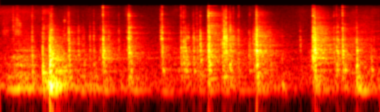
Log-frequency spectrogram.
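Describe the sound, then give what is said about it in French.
Rummaging through papers in the first drawer, the back drawer, with the identity card on top of everything: steady crinkly rustling broken by irregular clicks and soft knocks as items are shifted about, with no talking. “là, il y a le tiroir. Le premier tiroir, le tiroir du fond.”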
